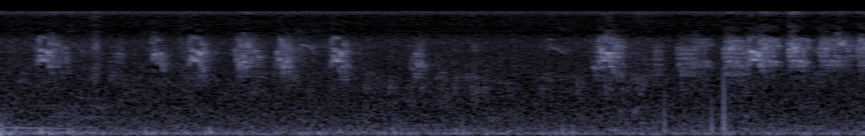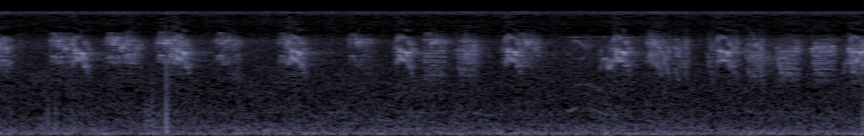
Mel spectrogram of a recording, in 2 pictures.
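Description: Birds chirping in quick runs of short, high calls, which grow denser from about three seconds in.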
